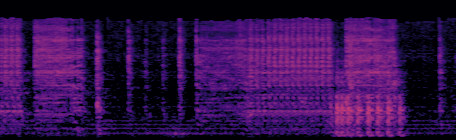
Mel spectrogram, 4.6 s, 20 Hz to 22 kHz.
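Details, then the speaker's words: Commodore 1541 disk drive for the C64, trying to load a directory after the speed adjustment was tweaked: quiet whirring broken by bursts of sharp ticks about three per second as the head bangs its stop; the owner suspects a fault underneath the drive. "but now it's not really trying so i don't think anything i've done here has made a damn bit of difference i did just for a moment there tweaked the speed and if the drive wasn't doing its head banging you might have been able to hear it"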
